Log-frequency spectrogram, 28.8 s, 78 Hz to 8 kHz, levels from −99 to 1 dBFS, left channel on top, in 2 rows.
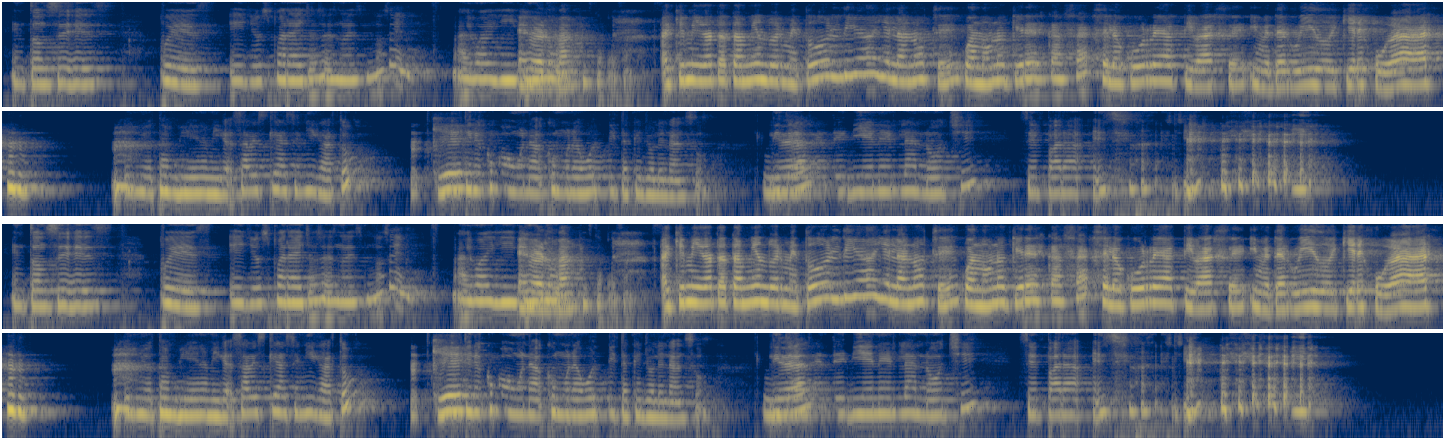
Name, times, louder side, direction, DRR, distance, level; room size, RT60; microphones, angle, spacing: voice 1, 0.1-1.0 1.6-2.0 2.3-4.1 4.5-5.7 6.2-6.3 13.1-13.2 15.6-17.9 18.9-21.5 22.1-24.2 24.7-26.4 26.8-26.9 27.3-27.6, right 1 dB, 35° right, 5 dB, 1.9 m, -32 dB
voice 2, 5.2-5.8 6.3-14.7 15.5-15.7 18.7-19.0 22.0-22.5 26.2-27.3, right 3 dB, 70° right, 6 dB, 1.7 m, -28 dB
27.5 x 27.0 x 4.9 m, 0.75 s
head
